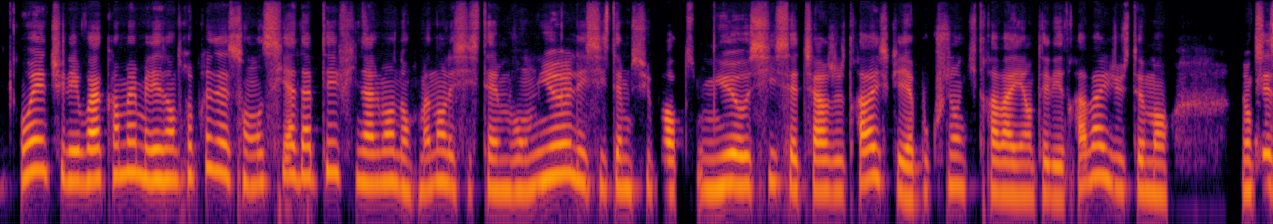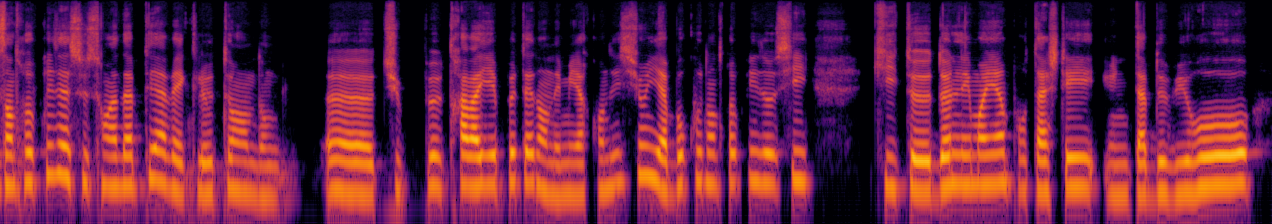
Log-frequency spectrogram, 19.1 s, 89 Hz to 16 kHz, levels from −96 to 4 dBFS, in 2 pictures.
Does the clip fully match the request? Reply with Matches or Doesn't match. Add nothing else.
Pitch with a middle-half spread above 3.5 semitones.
Doesn't match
